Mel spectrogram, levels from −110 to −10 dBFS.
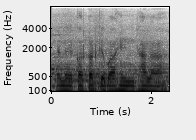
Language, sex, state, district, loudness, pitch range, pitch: Bhojpuri, male, Jharkhand, Palamu, -15 LUFS, 105-110 Hz, 105 Hz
